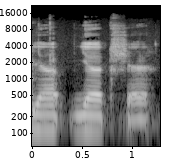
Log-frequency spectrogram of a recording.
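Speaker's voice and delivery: slow, hesitant go at Yorkshire; attempted Yorkshire accent. Shown as a demonstration. Testing it on a friend, in a tentative Yorkshire accent. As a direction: feel your way into a Yorkshire accent, slowly. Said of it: "Is that Yorkshire?".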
